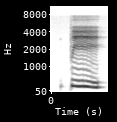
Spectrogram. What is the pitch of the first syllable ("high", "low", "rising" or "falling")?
falling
